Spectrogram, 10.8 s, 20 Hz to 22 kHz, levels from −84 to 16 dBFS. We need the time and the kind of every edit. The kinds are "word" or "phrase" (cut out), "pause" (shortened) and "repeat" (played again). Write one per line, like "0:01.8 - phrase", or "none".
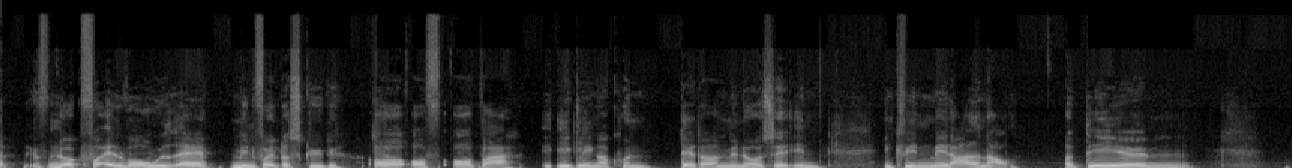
none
